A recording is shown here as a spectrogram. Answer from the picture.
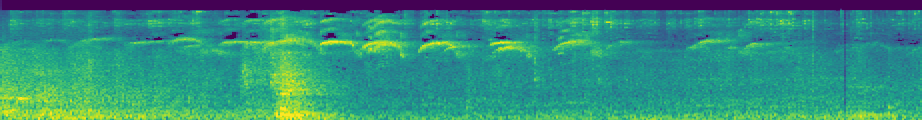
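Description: A small bird chirping in a quick series of short, high, arched notes over a street background. The low traffic rumble fades in the first couple of seconds, and a brief loud whoosh comes just under three seconds in.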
